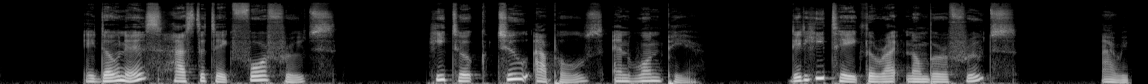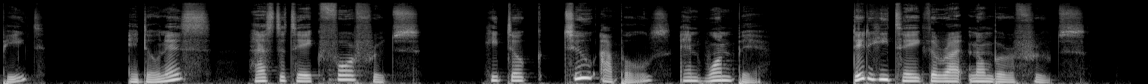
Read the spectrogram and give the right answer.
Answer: then he didn't take the right number of fruits. He only took 3 fruits.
